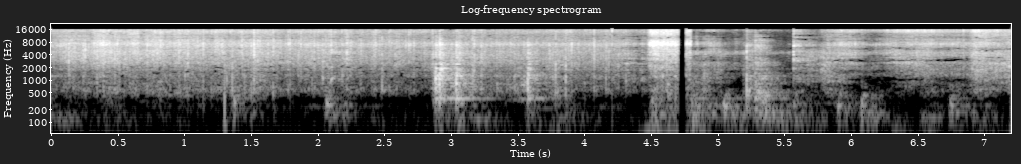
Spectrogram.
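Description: Hot oil and masala sizzling in a steel kadhai as boiled potatoes are dropped in and stirred with a slotted steel spatula, with a few knocks and scrapes against the pan, the loudest about halfway through.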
